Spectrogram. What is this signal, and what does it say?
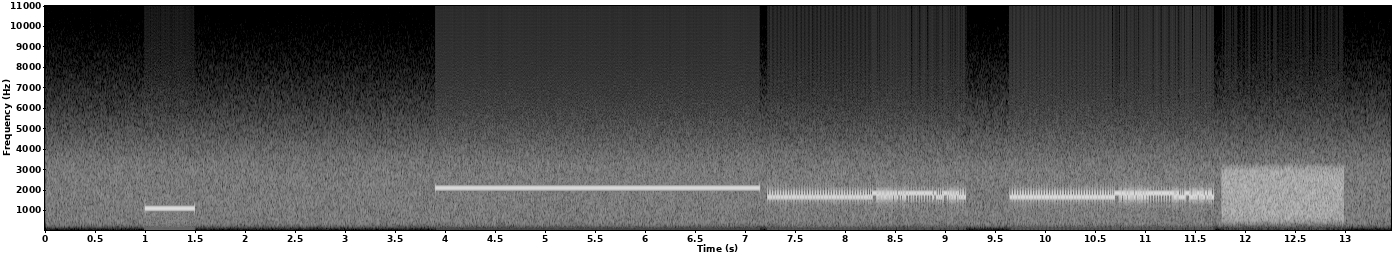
Fax machine handshake, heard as a beep, a long tone, a warble and hiss, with phone line noise.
